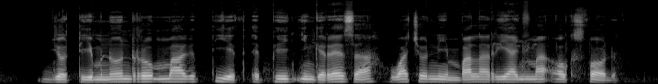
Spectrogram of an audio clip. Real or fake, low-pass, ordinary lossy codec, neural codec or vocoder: real; none; none; none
